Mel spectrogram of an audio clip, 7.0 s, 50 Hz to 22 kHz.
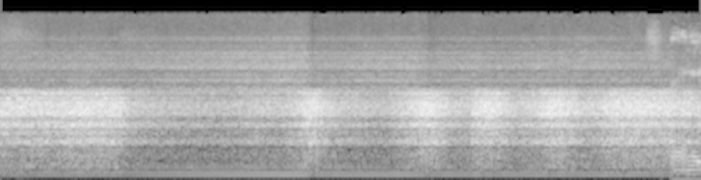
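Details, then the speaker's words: Swan Cygnet 270B 10–18 meter transceiver after cleaning and relocating the tuning-capacitor grounds to cure oscillation; receiver now gives steady hiss and faint tones with no more scratching or popping. "we definitely have a big people receiver and no more that scratchin and popping"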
